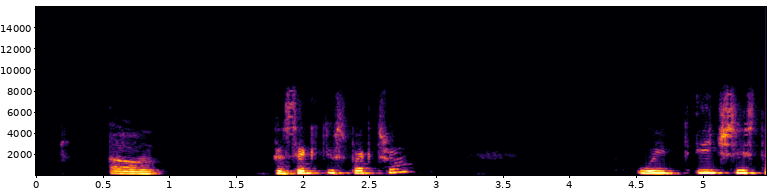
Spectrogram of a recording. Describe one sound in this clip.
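A middle-aged woman speaks calmly, heard through an online call.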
